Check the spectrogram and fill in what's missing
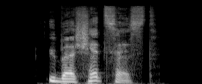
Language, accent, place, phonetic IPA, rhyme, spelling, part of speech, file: German, Germany, Berlin, [yːbɐˈʃɛt͡səst], -ɛt͡səst, überschätzest, verb, De-überschätzest.ogg
- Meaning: second-person singular subjunctive I of überschätzen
